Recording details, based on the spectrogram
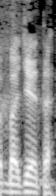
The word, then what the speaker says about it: Vegeta: Y por último, Nuño dice que su villano favorito es Vegeta, por el hecho de que en catalán se pronuncia Valleta.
